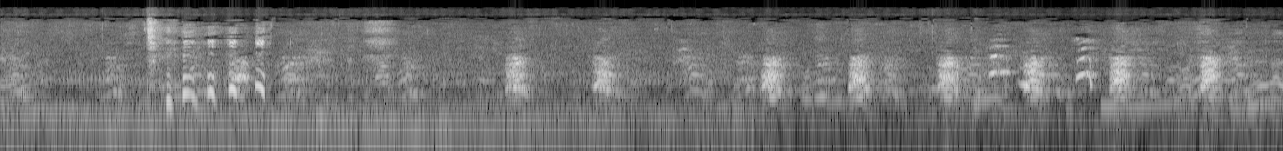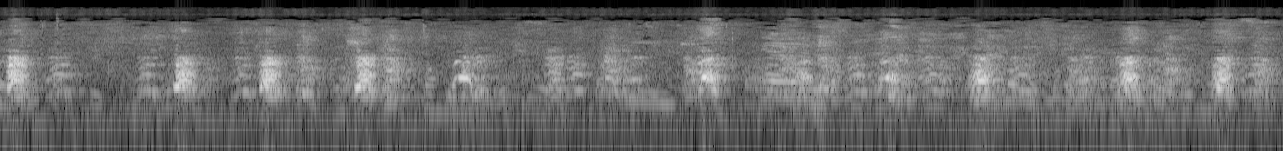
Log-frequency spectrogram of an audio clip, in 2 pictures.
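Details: Newfoundland dog named Harry Potter during section D of a water test at Lake Bala, Wales, on rough water, completing his fourth pass at this level; steady series of short barks about one and a half per second, with brief voices near the start.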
